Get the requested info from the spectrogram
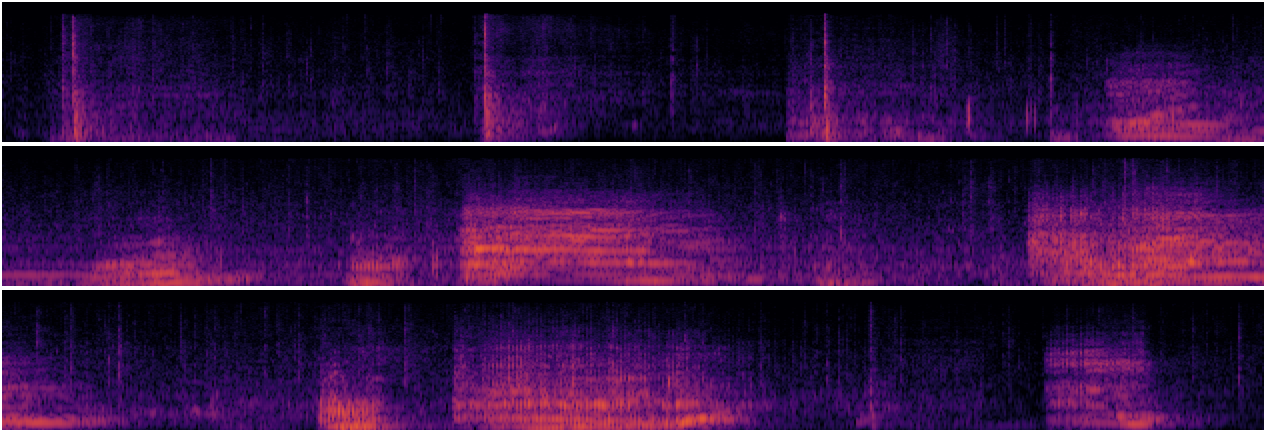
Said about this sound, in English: But I can share with you some amazing recordings of southern right whales.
